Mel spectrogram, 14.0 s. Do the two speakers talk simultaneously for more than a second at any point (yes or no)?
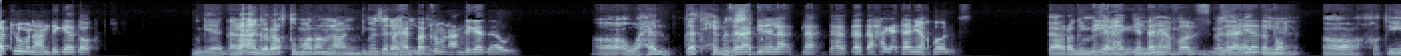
yes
